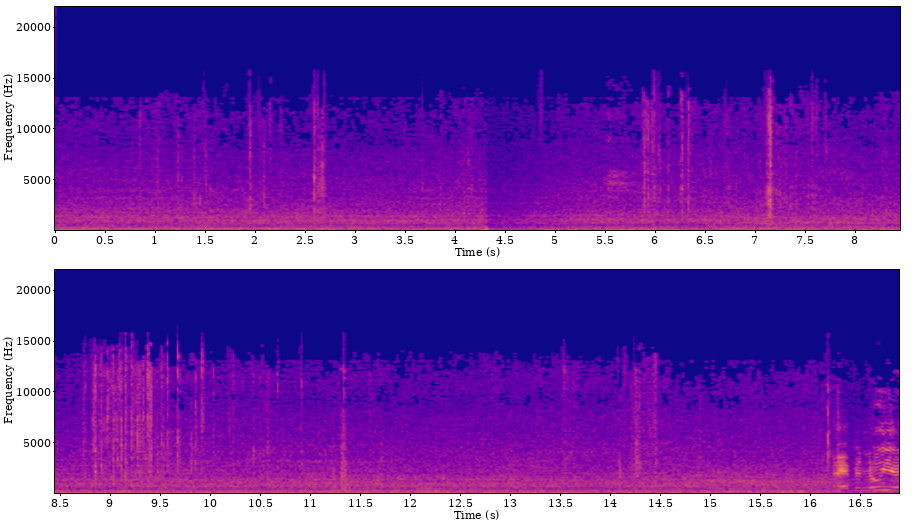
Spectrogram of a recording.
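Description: A car's engine and road noise heard from inside the cabin while driving: a steady low rumble with a steady hum. A single thump about four seconds in is the loudest sound, followed by a brief lull.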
